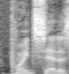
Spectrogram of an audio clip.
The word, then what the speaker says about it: poinsettia: Do you know how to pronounce that? Poinsettia, some people pronounce it, but it's poinsettia. That's the way the dictionary tells us. – You have to get that extra syllable in there. Right, exactly. Yeah, there's a T-I-A in there, poinsettia.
